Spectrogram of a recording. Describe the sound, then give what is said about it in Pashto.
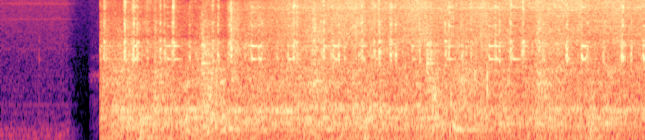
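Two machines at a century-old state printing press in Nangarhar, worn and short of repair, print and cut paper. Their loud, dense mechanical clatter starts abruptly after a brief quiet moment and then runs steadily. “دا د سلکلنی دولتي مطبعې لنه څخه یوازې د دوه ماشینونو غږ دی چې یوې چاپ کوي او بلې کاغذونه پرې کوي.”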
